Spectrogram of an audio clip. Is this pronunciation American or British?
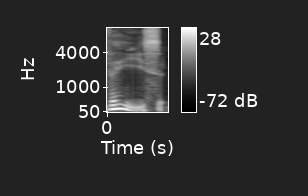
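American. It is said with an American accent. "美国人是念vase"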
